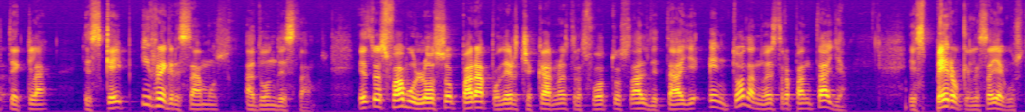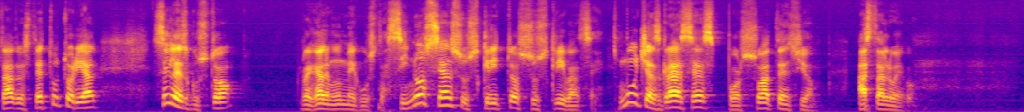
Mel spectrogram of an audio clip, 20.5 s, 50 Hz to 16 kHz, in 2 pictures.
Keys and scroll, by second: 0.9 ⟲.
